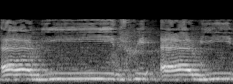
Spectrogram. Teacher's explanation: بفتح الهمزة بكسر الميم ومد مد بقوة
